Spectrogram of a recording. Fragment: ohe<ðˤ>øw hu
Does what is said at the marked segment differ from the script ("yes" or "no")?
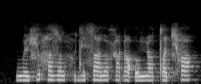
yes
